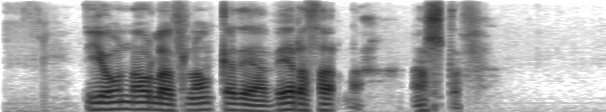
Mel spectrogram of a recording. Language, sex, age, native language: Icelandic, male, 20-29, Icelandic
